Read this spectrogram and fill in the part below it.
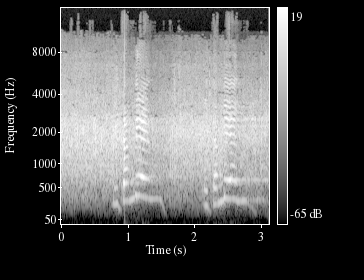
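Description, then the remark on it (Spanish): Sustained crowd applause at the launch of a program that lets people stop paying for medicines at the pharmacy, applauding the woman who made it, a dense steady wash of clapping throughout, with a voice speaking faintly underneath at a couple of moments. “Y también, un aplauso para ella que lo hizo.”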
